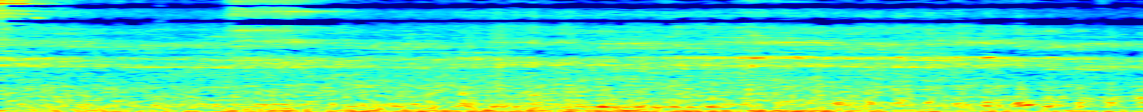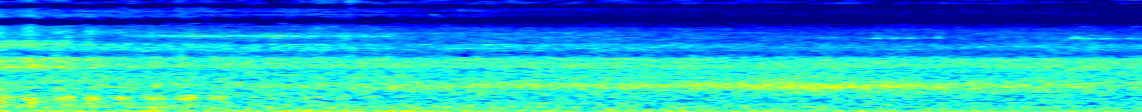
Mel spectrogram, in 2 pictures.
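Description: Tail end of a Norfolk Southern double-stack intermodal freight train rolling past: a steady rumble of steel wheels on rail with some high wheel squeal. It eases off after the last well car goes by about six seconds in and the train pulls away.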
